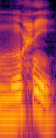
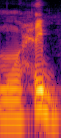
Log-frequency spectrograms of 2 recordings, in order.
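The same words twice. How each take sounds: First: "মুহি" with open long ee ending; missing tashdid. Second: "মুহিব" closed firmly on b; with tashdid. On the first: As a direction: leave "মুহি" open, no doubled b. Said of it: "এ, sorry, এখানে তাজদিদ দেওয়া আছে". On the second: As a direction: shut the syllable "মুহিব" on the b. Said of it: "এখানে তাজদিদ দেওয়া আছে". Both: Shown as a demonstration.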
